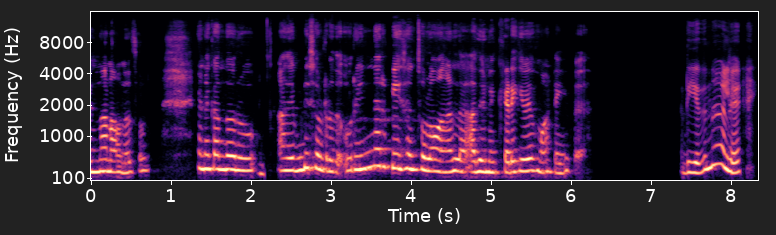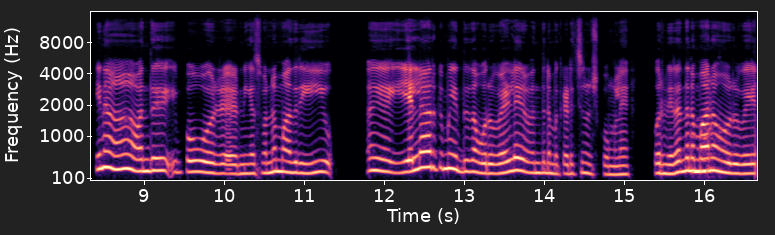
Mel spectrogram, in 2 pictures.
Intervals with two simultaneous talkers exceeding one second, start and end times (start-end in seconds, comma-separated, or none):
none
